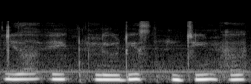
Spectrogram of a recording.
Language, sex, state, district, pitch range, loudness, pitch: Hindi, female, Bihar, Patna, 220-240 Hz, -12 LUFS, 225 Hz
